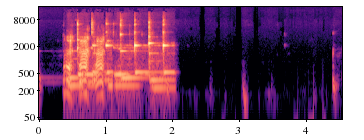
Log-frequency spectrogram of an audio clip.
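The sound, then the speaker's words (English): A mobile phone ringtone plays a bright, melodic electronic tune for about two seconds, fairly loud, then cuts off; a few faint thumps and a brief murmur of voice follow. “Starting to get emotional, starting to get intelligent, and then my fucking phone.”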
